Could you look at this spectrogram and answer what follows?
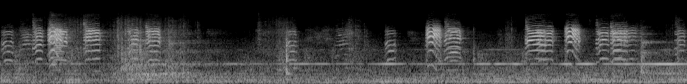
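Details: Caged zebra finches on 12 September 2023, parents feeding three juveniles and three new chicks; nasal calls in scattered bursts with a steady electronic whine running throughout.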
